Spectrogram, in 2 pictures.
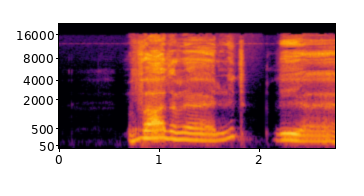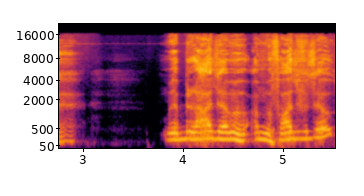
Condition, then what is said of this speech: Down syndrome. En inderdaad, wat je zegt, hoe je hier zit, je verwoordt zelf heel goed.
